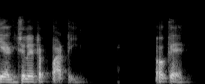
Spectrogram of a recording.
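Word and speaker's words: PuTTY: যেমন আপনি গুগ এ যদি সার্চ করেন যে পার্টি লিখে বাংলাদেশে এটা অনেকে উচ্চারণ করে পুটি একচুয়ালি এটা পার্টি ওকে সো এইখানে আপনি এই যে পার্টির এডিশন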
